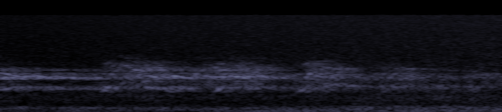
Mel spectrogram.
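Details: In the evening at Naledi Dam, jackals give a run of high, wavering yelps and wails rising and falling in overlapping bursts over a low rumble. They are likely alarm calling at lions nearby, perhaps rallying at a kill, while an eagle owl drinks.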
